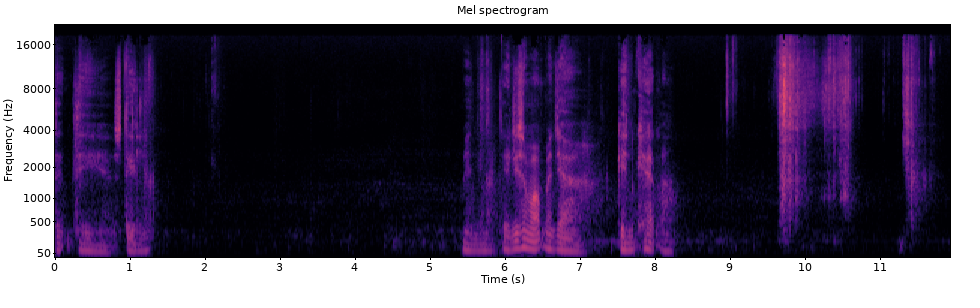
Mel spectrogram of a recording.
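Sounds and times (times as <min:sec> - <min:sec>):
speech: 0:00.0 - 0:01.4, 0:05.4 - 0:08.3
footsteps crunching ice on frozen puddles at the lock at Sluseholmen: 0:09.6 - 0:11.8.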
